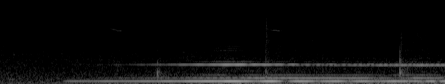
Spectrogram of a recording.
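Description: Sustained droning tones of a dramatic background score, entering about half a second in and swelling. A higher steady ringing tone joins about a second in.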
